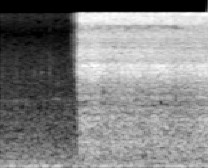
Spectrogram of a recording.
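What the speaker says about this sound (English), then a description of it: "I just basically like give it a little tiny spray" A short spray of liquid during tattoo preparation, heard alone as a sudden, steady hiss that starts halfway through and holds loud to the end.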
